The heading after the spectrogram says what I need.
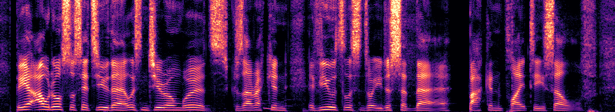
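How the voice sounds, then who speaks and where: Speaking very fast with hardly any pauses, a man with a strong northern English accent uses a fairly high pitch and ordinary pitch variation on a very clean recording with a silent background. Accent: strong thick northern English. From northern England, Rotherham. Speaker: wedding and commercial filmmaker. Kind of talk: casual podcast conversation.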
